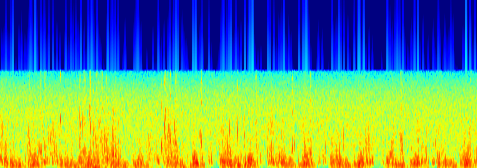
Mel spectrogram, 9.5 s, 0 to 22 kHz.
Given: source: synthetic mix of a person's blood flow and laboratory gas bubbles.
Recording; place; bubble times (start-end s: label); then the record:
Doppler ultrasound of blood flow; precordium
0.00-0.21 s: bubbles
0.48-1.26 s: bubbles
1.38-1.49 s: bubbles
1.52-2.45 s: bubbles
2.75-2.83 s: bubbles
3.11-3.64 s: bubbles
3.96-4.11 s: bubbles
4.14-4.29 s: bubbles
4.33-4.79 s: bubbles
4.95-5.00 s: bubbles
5.09-5.28 s: bubbles
5.30-5.75 s: bubbles
5.79-5.92 s: bubbles
6.05-6.30 s: bubbles
6.34-6.54 s: bubbles
6.70-6.78 s: bubbles
6.83-6.92 s: bubbles
7.12-7.19 s: bubbles
7.22-7.50 s: bubbles
7.60-7.70 s: bubbles
7.76-7.92 s: bubbles
7.97-8.12 s: bubbles
8.20-8.84 s: bubbles
9.21-9.55 s: bubbles
From the record:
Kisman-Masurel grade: 342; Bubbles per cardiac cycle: rolling drumbeat, 9 or more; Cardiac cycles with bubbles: 100%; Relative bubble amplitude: moderate (0.250 to 0.450); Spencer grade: 3 (all of the cardiac periods contain showers or single bubble signals, but not dominating or overriding the cardiac motion signals); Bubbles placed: anywhere in the cardiac cycle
